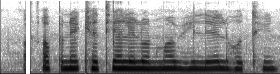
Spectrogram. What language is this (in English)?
Magahi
